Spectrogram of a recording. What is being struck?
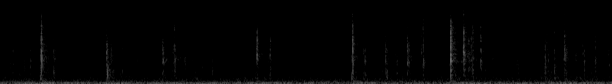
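Plastic computer keyboard.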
